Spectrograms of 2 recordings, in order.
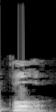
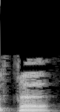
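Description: First: "قا" with a full, dark back vowel; heavy qāf. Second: "قا" thinned, with a fronted "eh" vowel; wrong light qāf. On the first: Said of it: "القاف نقول قا". («قا» بقاف مفخمة) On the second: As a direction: say "قا" thin, without any heaviness. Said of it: "ما نقول قا". («قا» بقاف مرققة) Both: Shown as a demonstration.

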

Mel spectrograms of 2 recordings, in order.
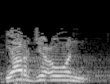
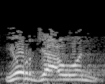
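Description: First: يرجعون as yarji'un; fatha on the ya. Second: يرجعون as yurja'un; damma on the ya. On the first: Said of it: "وبفتحها على معنى". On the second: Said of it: "يقرأ بضم الياء". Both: Shown as a demonstration.

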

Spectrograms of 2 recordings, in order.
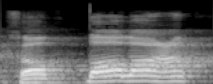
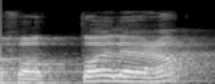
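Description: First: "فاطلع" with a thick, dark L; heavy, thickened lam. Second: "فاطلع" with a clear, light L; light, thin lam. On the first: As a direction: chant "فاطلع" with back A after the L. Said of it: "الأزرق هنا فخم اللام". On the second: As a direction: say "فاطلع" with fronted A after the L. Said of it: "غير الأزرق". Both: Shown as a demonstration.

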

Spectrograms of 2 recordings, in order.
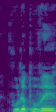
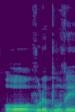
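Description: First: POUVEZ urged with VOUS LE, higher and louder; emphatic, high and loud "Vous le pouvez"; insistent repeat. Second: Said in the usual way. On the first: A narrator's reading. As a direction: press "Vous le pouvez" home, raised in pitch and volume.

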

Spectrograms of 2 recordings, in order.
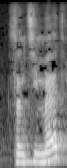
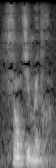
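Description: First: Rising teacher prompt. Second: Said in the usual way. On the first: Shown as a demonstration.

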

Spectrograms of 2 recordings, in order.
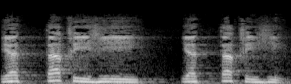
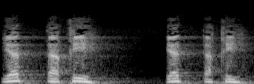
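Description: First: يتقه said slowly as yattaqihi; يتقه slowly, Asbahani reading; slow kasra on qaf and haa. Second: يتقيه said as yattaqih, haa unvoweled; يتقيه with sukun on haa, Hafs reading; silent haa. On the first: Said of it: "بكسر القاف والهاء". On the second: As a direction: end يتقيه on a still haa. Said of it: "بكسر القاف وإسكان الهاء". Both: Shown as a demonstration.

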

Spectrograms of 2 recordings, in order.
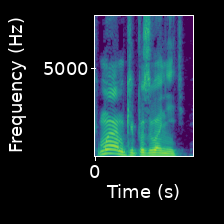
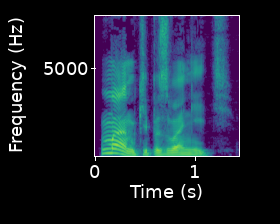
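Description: First: Said in the usual way. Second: Low, slow, mocking echo; snide. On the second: A narrator's reading. Woman mockingly repeats the boy's excuse, low. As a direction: throw the lie back at him. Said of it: "ехидно спросила тётка".

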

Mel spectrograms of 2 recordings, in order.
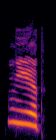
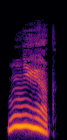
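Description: First: Very high cry of no; alarmed cry. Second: Loud, higher, jubilant no; joyful refusal. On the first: Friend drags the heroine from the window, crying out. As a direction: cry out to stop her. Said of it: "вскричала Царья". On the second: Heroine jumps up with a new plan, joyfully. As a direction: cry it out in delight. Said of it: "радостно подпрыгнула я". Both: A narrator's reading.

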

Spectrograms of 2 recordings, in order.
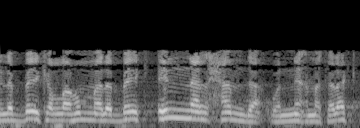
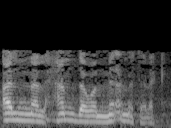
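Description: First: إن said with kasra as "in"; teacher demonstrating إن with kasra; kasra on inna. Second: أن said with fatha as "an"; teacher demonstrating أن with fatha; fatha on anna. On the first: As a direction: give إن a clear kasra, "inna l-hamda". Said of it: "وفتح الهمزة أو كسرها". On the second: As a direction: open أن with a fatha, "anna l-hamda". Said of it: "أو كسرها". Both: Shown as a demonstration.

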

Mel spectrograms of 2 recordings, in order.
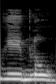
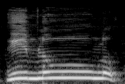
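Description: First: Said in the usual way. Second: "ghim luôn luôn" dragged out very slowly and louder; emphatic grudge. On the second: Shown as a demonstration. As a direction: lean hard on "ghim luôn luôn", stretching each word.

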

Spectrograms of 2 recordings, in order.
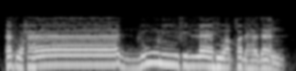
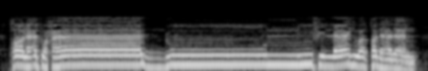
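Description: First: أتحاجوني with a short "joo" and single n; don't double or hold the n in أتحاجوني; light nun, natural madd. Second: Said in the usual way. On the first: Shown as a demonstration. Teacher demonstrating Qalun, أتحاجوني slow with a single light n. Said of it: "بتخفيف النون ويصير مد الجيم مدا طبيعيا". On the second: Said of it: "قرأ قالون بتخفيف النون".

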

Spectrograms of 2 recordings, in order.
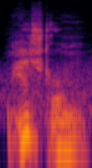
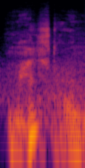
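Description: The two takes are said the same way.

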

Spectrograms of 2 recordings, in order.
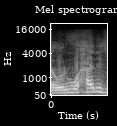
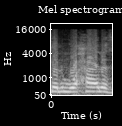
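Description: First: والمحالف with an i in the last syllable, muhalif; kasra on والمحالف. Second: المحالف with an a in the last syllable, muhalaf; fatha on المحالف. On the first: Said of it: "بالكسر". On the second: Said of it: "بالفتح الأعلى". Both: Shown as a demonstration.

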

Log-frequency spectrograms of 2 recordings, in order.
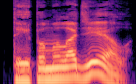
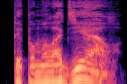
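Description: First: Lightly voiced old hermit, struck by a discovery; astonished old man. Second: Put-on astonished old man. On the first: Old hermit notices the stranger is younger, mildly astonished. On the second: Old hermit confirms the visitor got younger, low wonder. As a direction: sink low in wondering certainty, lightly aged voice. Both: A narrator's reading.

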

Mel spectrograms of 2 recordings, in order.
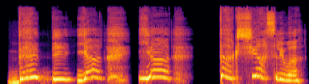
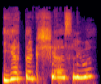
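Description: First: Very high, breathless with happiness; a girl stammering out her joy; high joyful girlish voice, slower at the end; overjoyed young girl. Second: Very high, bursting with happiness; a girl who can hardly believe her luck; high joyful girlish cry; overjoyed young girl. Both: A narrator's reading. Sylvia overjoyed.

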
